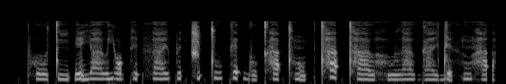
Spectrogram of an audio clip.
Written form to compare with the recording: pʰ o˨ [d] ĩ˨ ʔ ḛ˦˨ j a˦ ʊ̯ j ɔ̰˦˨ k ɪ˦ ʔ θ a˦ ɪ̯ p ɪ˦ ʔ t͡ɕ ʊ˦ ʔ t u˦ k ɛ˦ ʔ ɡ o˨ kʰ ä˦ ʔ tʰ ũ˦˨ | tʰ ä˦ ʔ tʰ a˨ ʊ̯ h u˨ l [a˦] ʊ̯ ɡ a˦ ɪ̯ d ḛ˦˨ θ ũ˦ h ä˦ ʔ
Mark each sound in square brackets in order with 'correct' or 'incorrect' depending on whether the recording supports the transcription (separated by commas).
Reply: incorrect, correct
